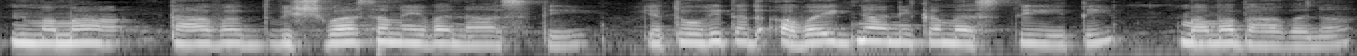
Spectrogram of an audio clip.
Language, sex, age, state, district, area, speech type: Sanskrit, female, 18-30, Karnataka, Uttara Kannada, rural, spontaneous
